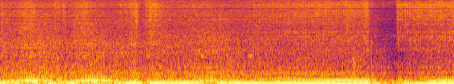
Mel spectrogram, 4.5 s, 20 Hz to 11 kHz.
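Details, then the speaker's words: Datsun 280ZX after a new fuel filter and added gas: the engine catches and holds a steady, even low run, with a brief rev rise and dip near the end. It is finally running normally. "and look at that guys with the brand new Fu filter and some gas in it she's finally started up and"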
